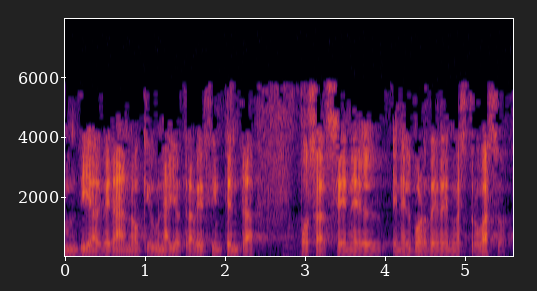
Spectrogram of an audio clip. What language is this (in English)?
Spanish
